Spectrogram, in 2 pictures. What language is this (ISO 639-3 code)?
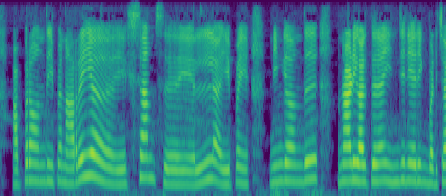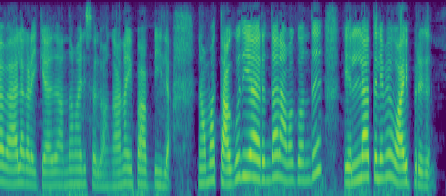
tam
